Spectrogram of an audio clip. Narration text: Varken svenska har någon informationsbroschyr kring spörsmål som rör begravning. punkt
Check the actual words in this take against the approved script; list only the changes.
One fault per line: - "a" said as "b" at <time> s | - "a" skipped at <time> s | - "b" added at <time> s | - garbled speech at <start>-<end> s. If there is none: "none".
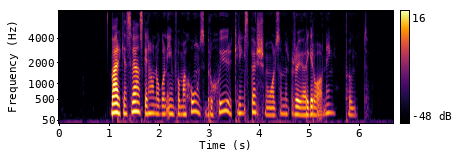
none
